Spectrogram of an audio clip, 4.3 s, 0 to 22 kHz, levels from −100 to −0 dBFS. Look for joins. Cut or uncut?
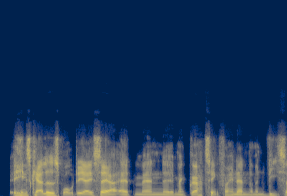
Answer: uncut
